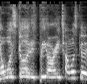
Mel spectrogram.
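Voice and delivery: pumped-up excited tone. Recalling a raid, the speaker demonstrates a hyped greeting like they do now. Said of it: "getting all hyped like I do now".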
